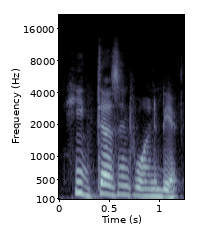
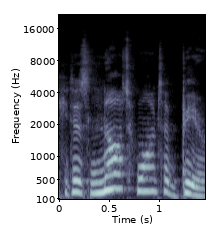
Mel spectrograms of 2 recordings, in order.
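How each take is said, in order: First: Does not is contracted to doesn't. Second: Does not is said as two full words. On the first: This is the natural everyday way to say it. "doesn't is just the short or the natural form of does not" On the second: This is a very formal way to say it. "Very formally"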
